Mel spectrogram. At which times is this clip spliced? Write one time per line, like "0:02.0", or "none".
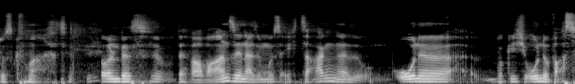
0:01.0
